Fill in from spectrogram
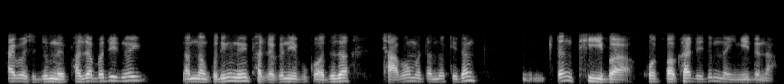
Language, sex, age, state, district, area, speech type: Manipuri, male, 45-60, Manipur, Kangpokpi, urban, conversation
